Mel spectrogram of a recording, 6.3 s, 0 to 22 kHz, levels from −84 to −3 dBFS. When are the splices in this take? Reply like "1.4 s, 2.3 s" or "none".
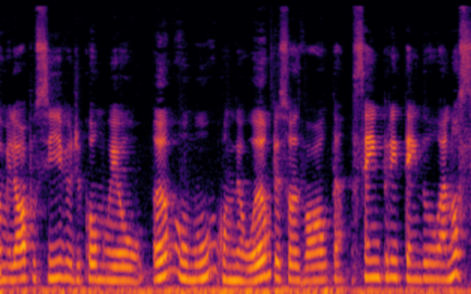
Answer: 2.9 s, 3.6 s, 4.0 s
